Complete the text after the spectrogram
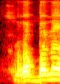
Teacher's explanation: इलल कहफी फ़क़ालू रब्बना, है ना, फ़क़ालू 2 मद्दे इसलिए, रब्बना रब मोटा पढ़ेंगे, बा को सख्ती से पढ़ेंगे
